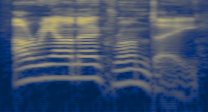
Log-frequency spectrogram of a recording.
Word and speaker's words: Ariana: 아리아나 그란데라고 하는 이름은요, 영어로 이렇게 발음합니다. Ariana Grande라고 발음합니다.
